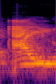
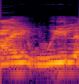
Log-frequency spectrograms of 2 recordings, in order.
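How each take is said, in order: First: "আইল" said as one short syllable, I'll; teacher demonstrates "আইল" as the short form of I will; contracted pronunciation. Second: Said in the usual way. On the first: Shown as a demonstration. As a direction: squeeze "আইল" into a single clipped syllable. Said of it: "উচ্চারণ হবে". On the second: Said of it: "এটাকে short ফরম্যাটে নিয়ে এসে".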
